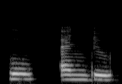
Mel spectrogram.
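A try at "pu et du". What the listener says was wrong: No. You said poo and do, and it's p and d.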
